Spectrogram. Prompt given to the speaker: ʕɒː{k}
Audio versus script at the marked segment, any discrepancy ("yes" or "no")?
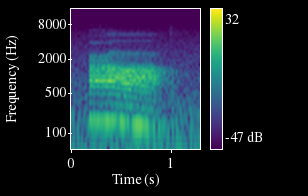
no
